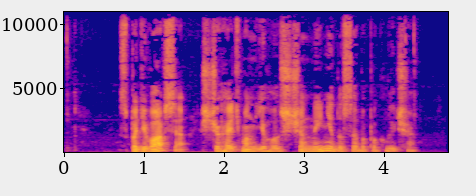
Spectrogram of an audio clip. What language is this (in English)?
Ukrainian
